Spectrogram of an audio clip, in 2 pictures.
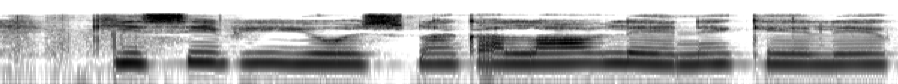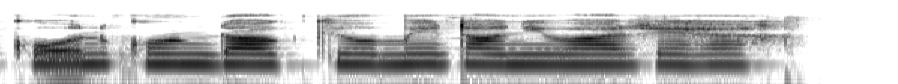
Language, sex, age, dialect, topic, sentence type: Magahi, female, 56-60, Central/Standard, banking, question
